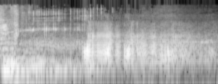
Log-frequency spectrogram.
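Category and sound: human body sound, fart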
